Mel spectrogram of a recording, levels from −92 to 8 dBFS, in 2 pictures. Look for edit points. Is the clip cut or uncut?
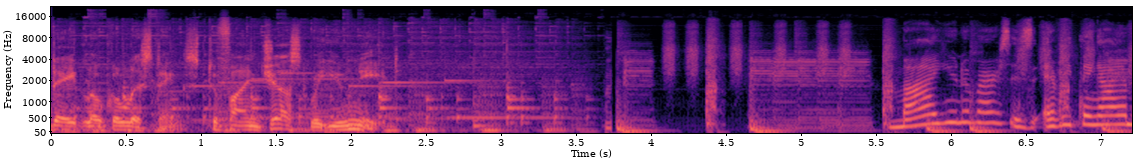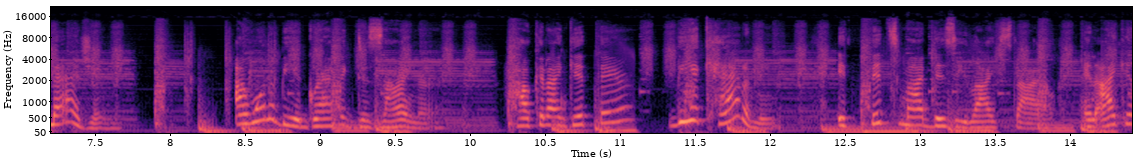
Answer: cut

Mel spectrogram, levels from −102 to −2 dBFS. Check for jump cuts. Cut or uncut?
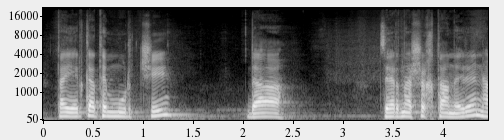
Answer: uncut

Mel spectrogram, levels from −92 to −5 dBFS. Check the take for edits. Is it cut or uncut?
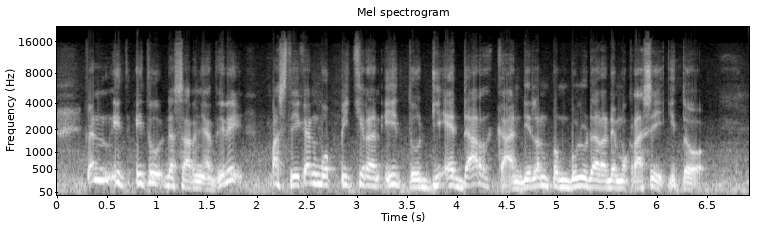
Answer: uncut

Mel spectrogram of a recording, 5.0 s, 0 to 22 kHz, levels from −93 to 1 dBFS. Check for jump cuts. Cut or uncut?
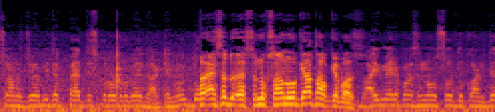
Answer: cut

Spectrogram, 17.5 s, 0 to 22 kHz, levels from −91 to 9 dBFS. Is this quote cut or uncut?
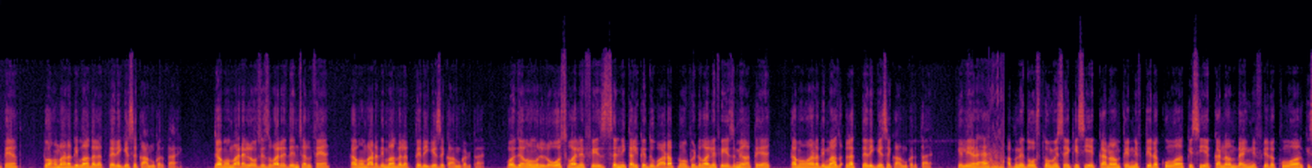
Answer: cut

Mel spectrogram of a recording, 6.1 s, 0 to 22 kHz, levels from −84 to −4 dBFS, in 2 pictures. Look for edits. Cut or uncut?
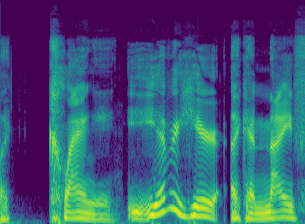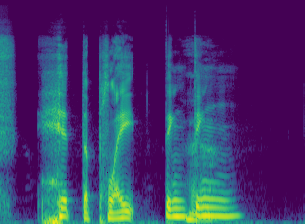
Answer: cut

